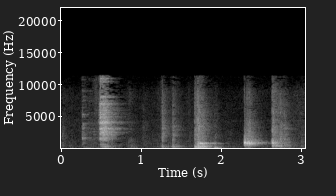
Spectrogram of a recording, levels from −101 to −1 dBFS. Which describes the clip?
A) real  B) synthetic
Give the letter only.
A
